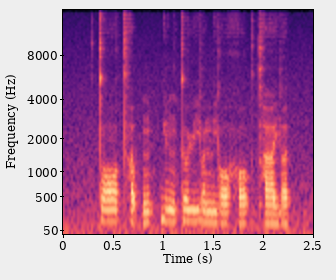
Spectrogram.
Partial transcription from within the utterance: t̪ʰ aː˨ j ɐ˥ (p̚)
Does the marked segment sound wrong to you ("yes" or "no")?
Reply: yes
